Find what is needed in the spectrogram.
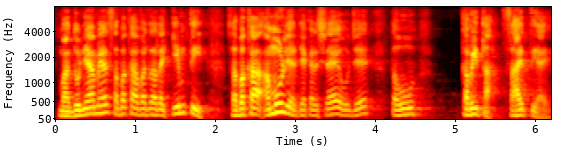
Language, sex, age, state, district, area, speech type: Sindhi, male, 60+, Gujarat, Junagadh, rural, spontaneous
